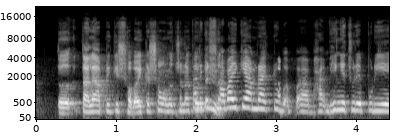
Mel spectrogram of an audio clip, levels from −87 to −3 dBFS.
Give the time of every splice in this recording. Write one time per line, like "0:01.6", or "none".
none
